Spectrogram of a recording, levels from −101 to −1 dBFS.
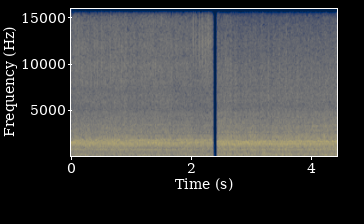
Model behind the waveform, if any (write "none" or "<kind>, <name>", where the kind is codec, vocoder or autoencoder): none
